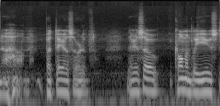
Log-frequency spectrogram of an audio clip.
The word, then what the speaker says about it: aham: So because otherwise, if you were to follow the real rules of, or so-called real rules, you would put the stress on the first A here in aham, but they're so commonly used, and so that they sort of have morphed into a special pronunciation.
